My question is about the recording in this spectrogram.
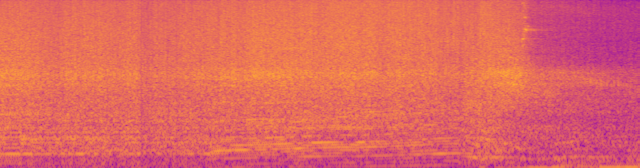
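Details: Turbo engine with a bigger turbo on the dyno, run with more timing. It pulls hard, but the rise is flat and slow with no strong boost surge, then the pull cuts off. Wastegates open early on low dome pressure.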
